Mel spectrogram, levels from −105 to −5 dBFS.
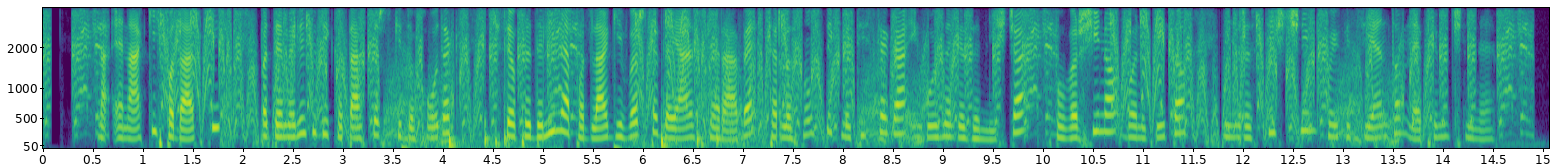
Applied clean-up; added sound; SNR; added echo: none; Raindrop / Drip + Scratching (performance technique); 7 dB; none.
